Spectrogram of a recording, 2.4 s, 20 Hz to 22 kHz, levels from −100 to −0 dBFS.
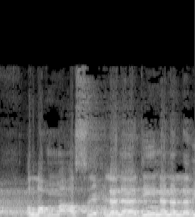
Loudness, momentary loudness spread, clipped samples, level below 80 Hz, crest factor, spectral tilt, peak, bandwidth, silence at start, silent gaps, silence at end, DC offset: -14 LUFS; 5 LU; under 0.1%; -48 dBFS; 10 dB; -6 dB/octave; -2 dBFS; 15 kHz; 0 s; none; 0 s; under 0.1%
